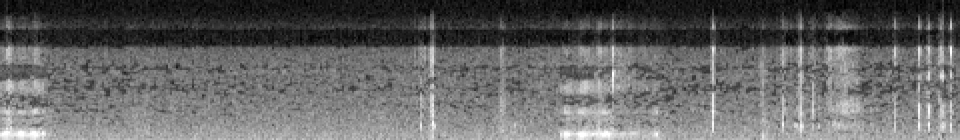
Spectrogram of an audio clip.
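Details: Pug snoring while asleep on a couch: two brief snorting snores in a quiet room, with scattered small clicks and noises between them.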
